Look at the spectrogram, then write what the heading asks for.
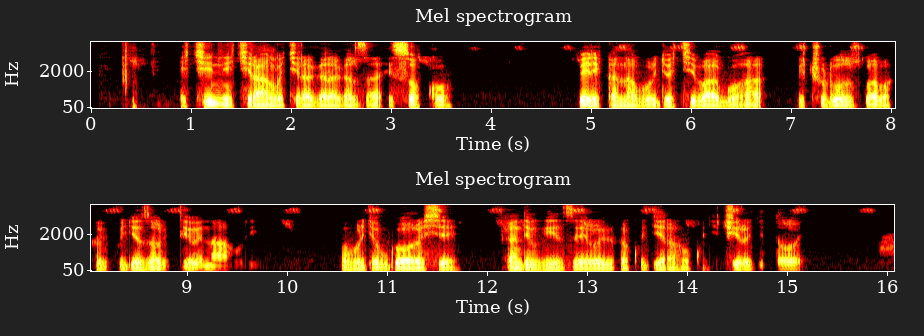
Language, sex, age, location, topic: Kinyarwanda, male, 25-35, Kigali, finance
